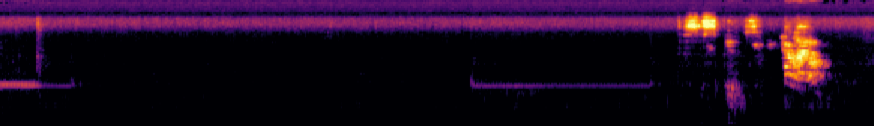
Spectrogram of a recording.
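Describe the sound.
A phone call to the speakers' mother rings out on the line, two steady ringback tones separated by a long pause, over faint hiss, then the call connects and a brief muffled voice answers.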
